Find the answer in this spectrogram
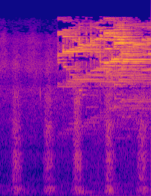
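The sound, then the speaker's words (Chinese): A steam train chuffs in a steady, low rhythm of about five puffs, and a loud, bright hiss of steam breaks in partway through and continues over the chugging. “瞧，我的火车开来了，噗噗噗，白色的蒸汽升到了半空。”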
